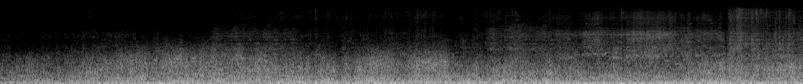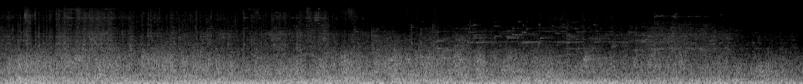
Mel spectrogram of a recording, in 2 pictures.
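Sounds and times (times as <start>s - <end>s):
deep earthquake rumbling: 0.0s - 16.0s
debris crashing down: 6.7s - 15.8s.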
